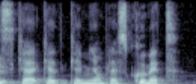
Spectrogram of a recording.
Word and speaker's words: Comet: Mais qui a mis en place Comet comme ça se prononce, okay. Et du coup ET à la fin.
